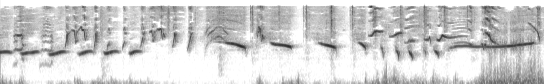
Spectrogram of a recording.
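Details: Caged white-rumped shama with tail spread, pouring out a rapid, varied song of whistled slurs and sharp chirps, with a rising whistle near the end and rough low noise in the background.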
